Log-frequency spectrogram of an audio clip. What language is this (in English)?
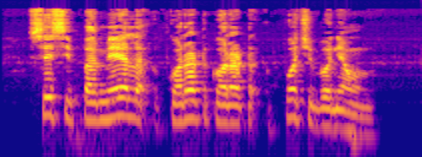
Kohistani Shina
